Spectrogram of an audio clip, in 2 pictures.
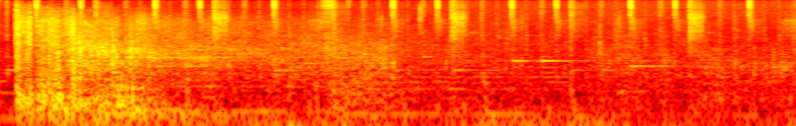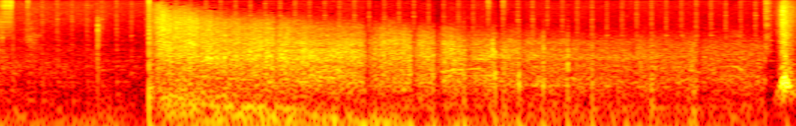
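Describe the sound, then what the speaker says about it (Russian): Large fireworks explode in rapid, booming succession with deep rumbling thuds and crackling bursts, loud and continuous. "Это действительно внушительный, хоть и разовый взрыв."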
